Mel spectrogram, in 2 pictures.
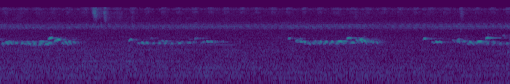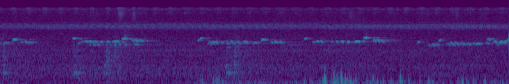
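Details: Grey Warblers in New Zealand giving warning calls while surrounding a New Zealand falcon (kārearea) that is plucking a caught common sparrow in a beech tree: faint high thin trilled notes in short repeated bursts, with rustling and low rumbling noise near the end.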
